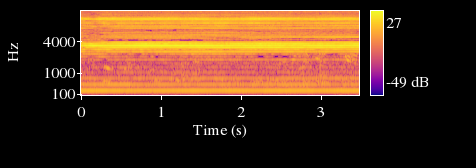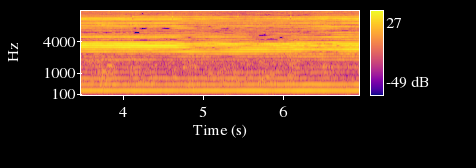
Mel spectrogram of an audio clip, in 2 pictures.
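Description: A steady, unbroken buzzing drone with a low fundamental and many overtones, with faint voices of people beneath it.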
